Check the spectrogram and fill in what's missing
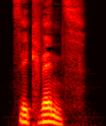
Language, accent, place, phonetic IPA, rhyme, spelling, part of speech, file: German, Germany, Berlin, [zeˈkvɛnt͡s], -ɛnt͡s, Sequenz, noun, De-Sequenz.ogg
- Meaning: sequence (series of musical phrases where a theme or melody is repeated)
